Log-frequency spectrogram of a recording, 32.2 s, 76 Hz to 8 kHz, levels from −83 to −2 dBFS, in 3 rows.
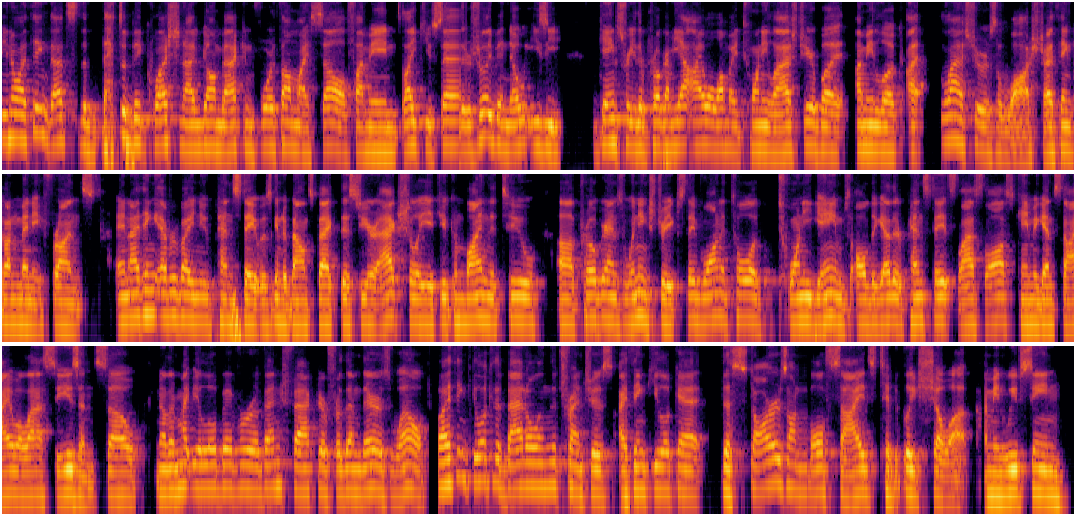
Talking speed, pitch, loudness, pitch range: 260 wpm, 135 Hz, -20 LUFS, 125-145 Hz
